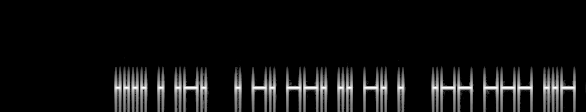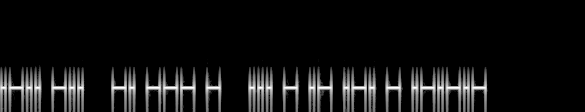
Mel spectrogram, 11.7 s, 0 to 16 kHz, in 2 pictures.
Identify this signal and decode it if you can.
Morse code, heard as a keyed tone, about 28 wpm, 700 Hz. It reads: HER ENGINE WOULD NOT START.
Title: Sentences from Top 1500 Words 28wpm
